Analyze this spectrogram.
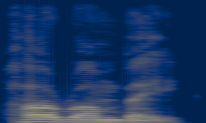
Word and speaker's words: Harambe: Is that 3 syllables? Harambe. 3 syllables, 1 word, Harambe.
